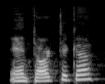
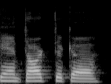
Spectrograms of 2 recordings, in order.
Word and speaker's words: Antarctica: The C is silent. I know. Antarctica. If you ever hear me say it, I say it that way. I can't help it.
